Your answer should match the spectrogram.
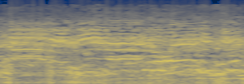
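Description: A protest crowd shouting, many voices loud and overlapping at once.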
